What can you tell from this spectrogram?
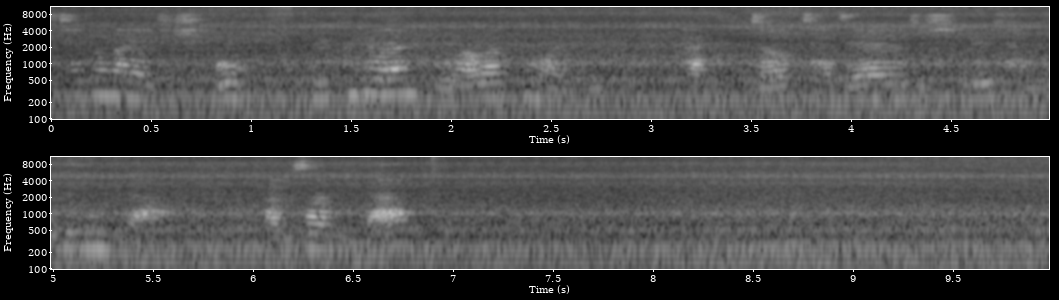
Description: The noise inside a bus. There is no code.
